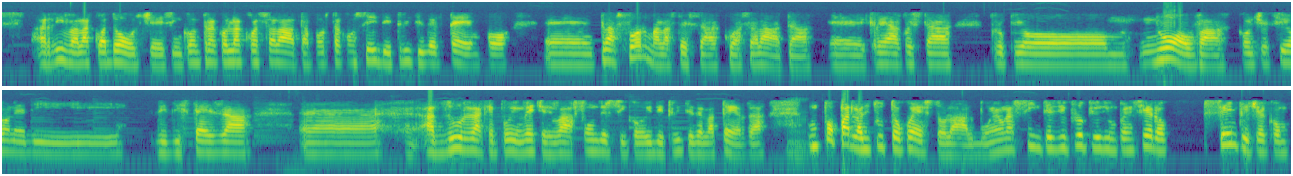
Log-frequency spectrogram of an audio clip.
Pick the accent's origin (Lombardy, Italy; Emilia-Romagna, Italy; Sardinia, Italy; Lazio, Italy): Sardinia, Italy; nel mio caso, visto che sono sardo, dell'età nuragica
